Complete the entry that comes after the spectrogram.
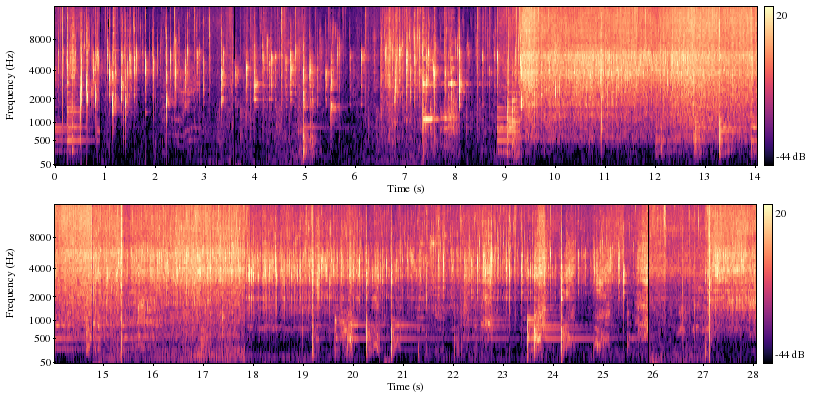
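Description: Sliced red chillies sizzling in hot oil in a metal wok while a metal spatula scrapes and clinks against the pan. The first seconds are mostly clinks and scrapes of metal on the wok; a loud, steady sizzle starts about nine seconds in and carries on under further scraping.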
